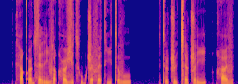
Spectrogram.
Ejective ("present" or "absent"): present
